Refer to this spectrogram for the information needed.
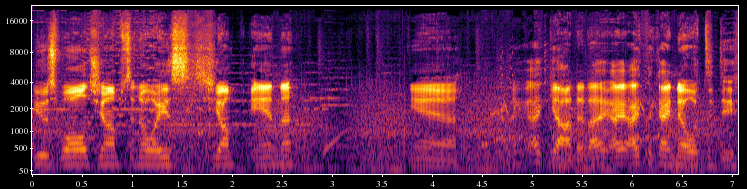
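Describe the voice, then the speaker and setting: Over background game music, a man chats in an unhurried way about the game he's streaming, rambling and full of fillers. His voice is on the high side with a steady tone, and a sore throat makes him slightly sniffly.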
